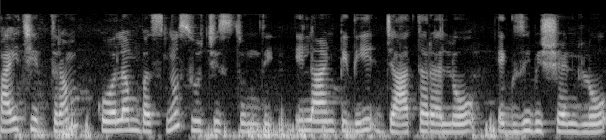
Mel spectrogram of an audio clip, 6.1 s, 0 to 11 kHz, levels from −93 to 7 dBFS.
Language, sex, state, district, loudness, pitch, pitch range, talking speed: Telugu, female, Andhra Pradesh, Anantapur, -16 LUFS, 215 Hz, 200-225 Hz, 90 wpm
